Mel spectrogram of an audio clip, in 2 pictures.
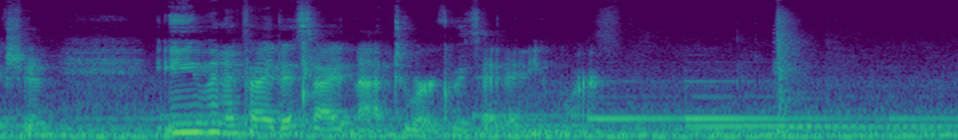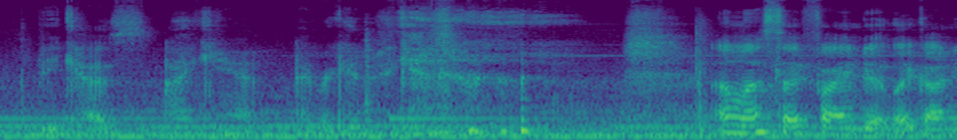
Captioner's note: laugh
